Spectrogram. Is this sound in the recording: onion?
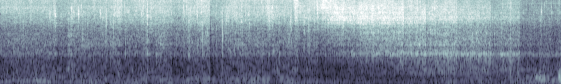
yes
